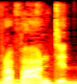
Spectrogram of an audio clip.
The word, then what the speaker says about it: Brabant: of Boxtel, in the north of Brabant, or Brabant, which is a province.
